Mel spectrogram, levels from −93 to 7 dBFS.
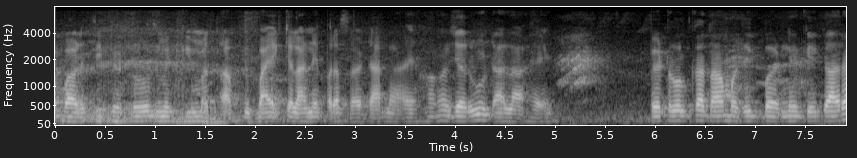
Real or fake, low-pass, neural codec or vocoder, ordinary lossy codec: fake; 7.2 kHz; vocoder, 22.05 kHz, 80 mel bands, Vocos; none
